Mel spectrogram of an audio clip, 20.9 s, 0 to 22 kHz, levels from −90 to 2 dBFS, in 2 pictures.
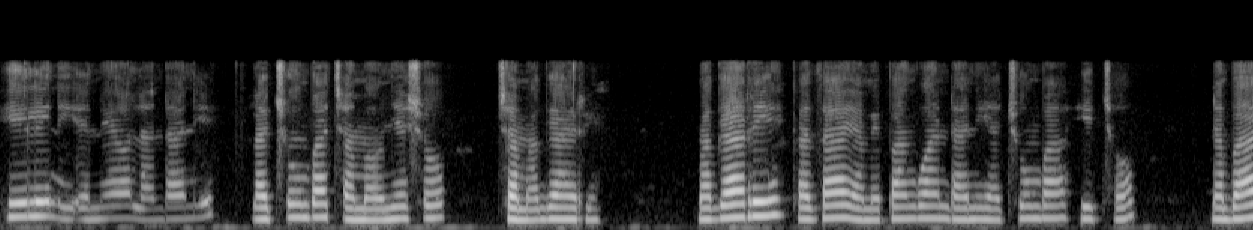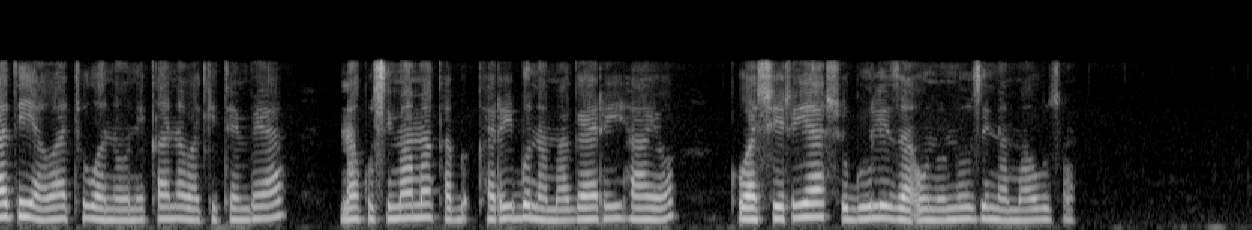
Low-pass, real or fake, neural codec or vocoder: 7.2 kHz; real; none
